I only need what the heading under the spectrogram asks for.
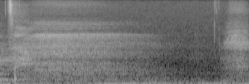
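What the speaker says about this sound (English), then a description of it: "big, one last breath in. And exhale out." A deep, slow exhalation at the close of a yoga relaxation, a soft airy breath heard close and alone, with a brief snort-like intake at the start.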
